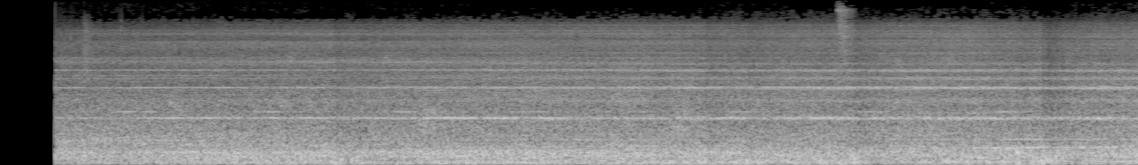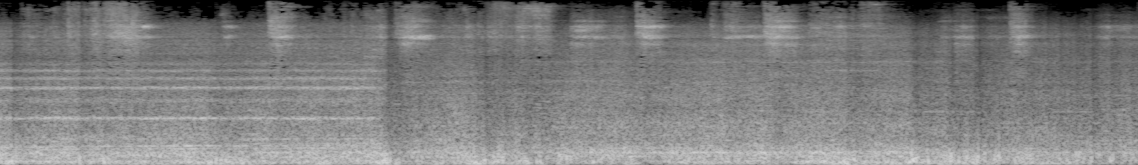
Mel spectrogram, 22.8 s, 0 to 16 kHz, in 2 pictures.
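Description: Great Western Railway Class 800 train running past the platform, with a steady whine of several tones that cuts off suddenly about fifteen seconds in. Short, high squeals of wheels on the rails come again and again through the second half.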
